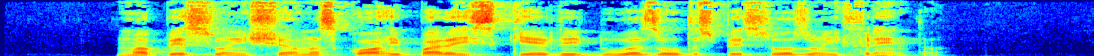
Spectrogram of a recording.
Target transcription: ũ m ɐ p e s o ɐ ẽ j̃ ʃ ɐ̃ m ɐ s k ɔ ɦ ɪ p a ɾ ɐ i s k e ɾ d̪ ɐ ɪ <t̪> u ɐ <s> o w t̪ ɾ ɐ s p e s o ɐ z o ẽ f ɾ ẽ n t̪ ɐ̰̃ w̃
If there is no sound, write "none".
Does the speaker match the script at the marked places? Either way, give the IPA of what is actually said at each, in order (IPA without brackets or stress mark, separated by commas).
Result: d̪, z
